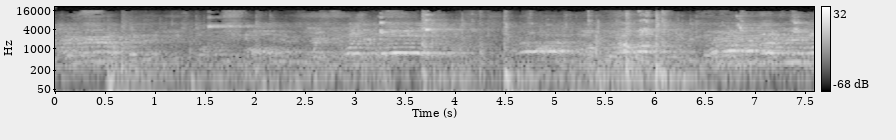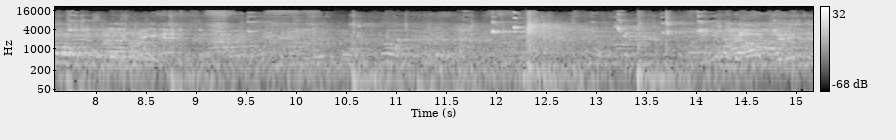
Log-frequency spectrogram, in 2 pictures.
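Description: Volleyball rally in a large gym: several sharp, irregular smacks of the ball being hit, echoing in the hall, with voices calling out around the court.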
